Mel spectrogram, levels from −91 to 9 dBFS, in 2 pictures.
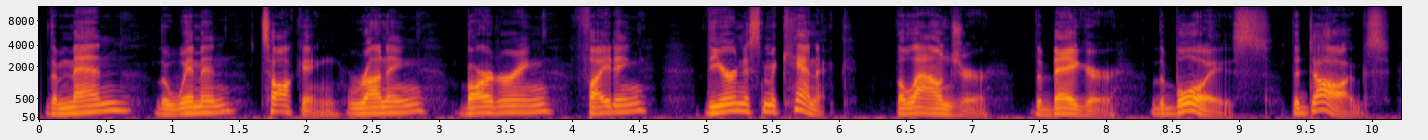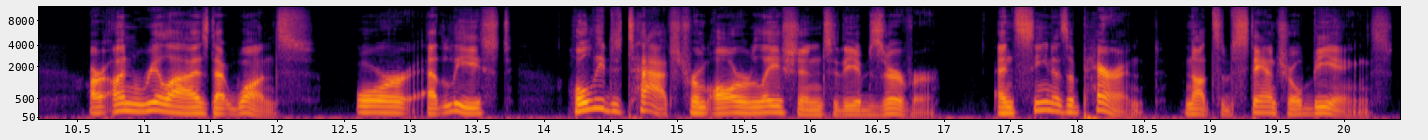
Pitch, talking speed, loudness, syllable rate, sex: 130 Hz, 115 wpm, -19 LUFS, 4.0 syllables/s, male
